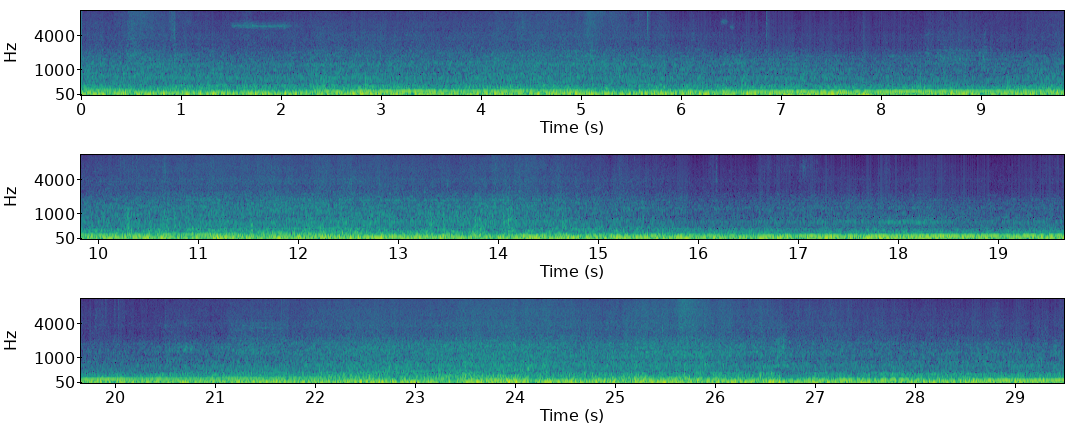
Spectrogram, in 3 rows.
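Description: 2010 BMW 3 Series engine heard from inside the cabin at track speed over heavy road and wind rumble. Its note climbs slowly under acceleration and drops back a few times.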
